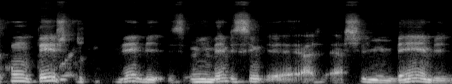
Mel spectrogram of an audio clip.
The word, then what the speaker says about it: Achille Mbembe: A gente começa com um texto do Mbembe, Achille Mbembe, né? Tem várias pronúncias do nome dele, eu chamo assim.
